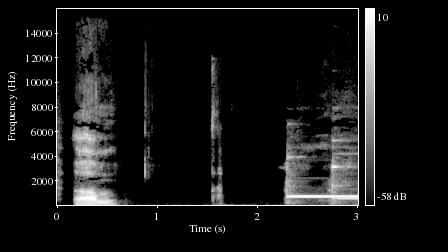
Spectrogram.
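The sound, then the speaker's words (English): A doorbell chimes near the end, two sustained ringing tones in quick succession, preceded by a brief vocal sound and a couple of soft clicks. “Doorbell.”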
